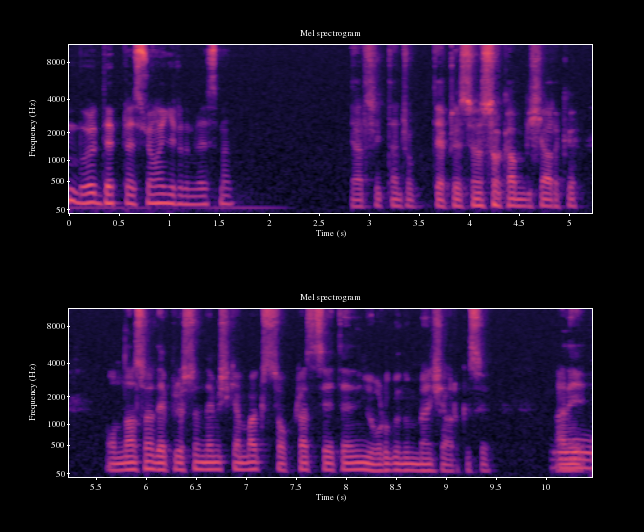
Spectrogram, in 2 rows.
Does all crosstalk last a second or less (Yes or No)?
Yes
